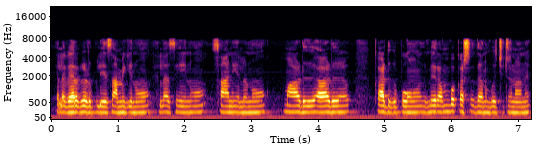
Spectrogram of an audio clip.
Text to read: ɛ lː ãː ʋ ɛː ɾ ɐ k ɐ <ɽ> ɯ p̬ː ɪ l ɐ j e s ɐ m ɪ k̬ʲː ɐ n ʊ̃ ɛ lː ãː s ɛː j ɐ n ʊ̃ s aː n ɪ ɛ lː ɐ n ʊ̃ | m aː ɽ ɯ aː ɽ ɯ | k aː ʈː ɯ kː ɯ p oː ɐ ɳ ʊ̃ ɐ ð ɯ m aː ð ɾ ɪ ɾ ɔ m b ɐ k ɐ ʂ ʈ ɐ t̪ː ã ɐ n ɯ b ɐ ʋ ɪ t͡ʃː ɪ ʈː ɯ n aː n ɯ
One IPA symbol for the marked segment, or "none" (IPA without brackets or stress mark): ɽ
